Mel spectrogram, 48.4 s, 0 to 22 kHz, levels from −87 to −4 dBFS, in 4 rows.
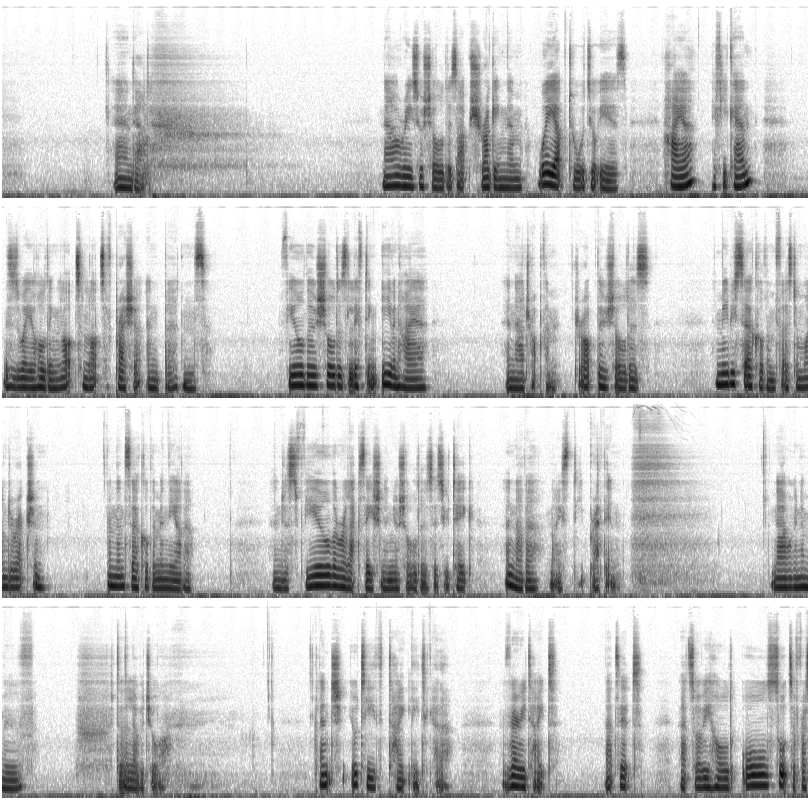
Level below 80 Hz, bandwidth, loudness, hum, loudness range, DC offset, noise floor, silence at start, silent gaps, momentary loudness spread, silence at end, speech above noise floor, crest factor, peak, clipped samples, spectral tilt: -38 dBFS; over 20 kHz; -19 LUFS; none; 9 LU; under 0.1%; -44 dBFS; 0 s; none; 16 LU; 0 s; 26 dB; 20 dB; 0 dBFS; under 0.1%; -6 dB/octave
